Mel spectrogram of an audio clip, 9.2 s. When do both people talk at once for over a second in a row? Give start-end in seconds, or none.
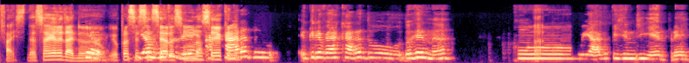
1.1-3.2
